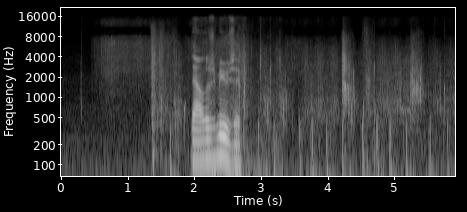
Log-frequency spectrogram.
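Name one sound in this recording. A pickaxe digs repeatedly into soft earth.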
